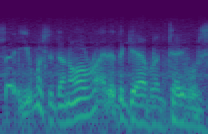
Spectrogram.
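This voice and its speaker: An American actor playing a cocky, menacing armed robber who barks orders in gangster slang, in a 1950s radio crime drama. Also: male voice, mid-range voice, very animated, fast talker, creaky. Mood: gloating. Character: menacing armed stick-up man, cocky and gloating. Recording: noisy muffled vintage radio recording.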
